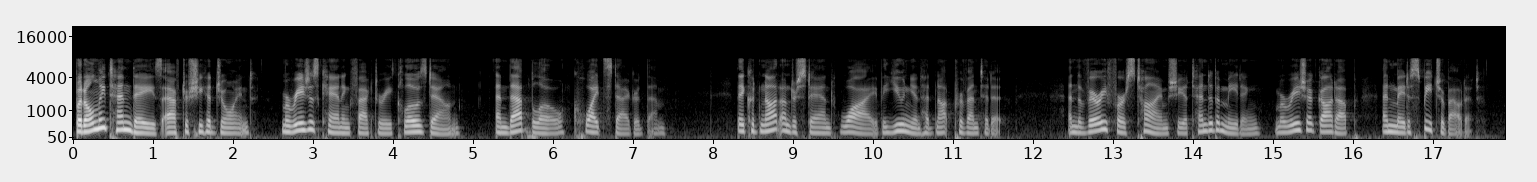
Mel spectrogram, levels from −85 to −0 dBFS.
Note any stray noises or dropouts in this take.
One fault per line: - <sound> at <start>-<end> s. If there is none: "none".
none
